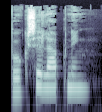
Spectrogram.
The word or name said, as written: bukselapning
